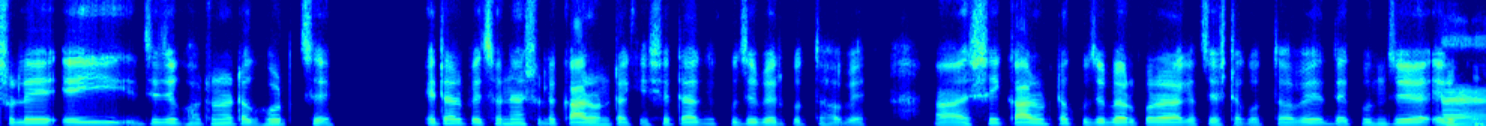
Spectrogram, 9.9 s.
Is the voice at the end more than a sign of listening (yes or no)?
no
